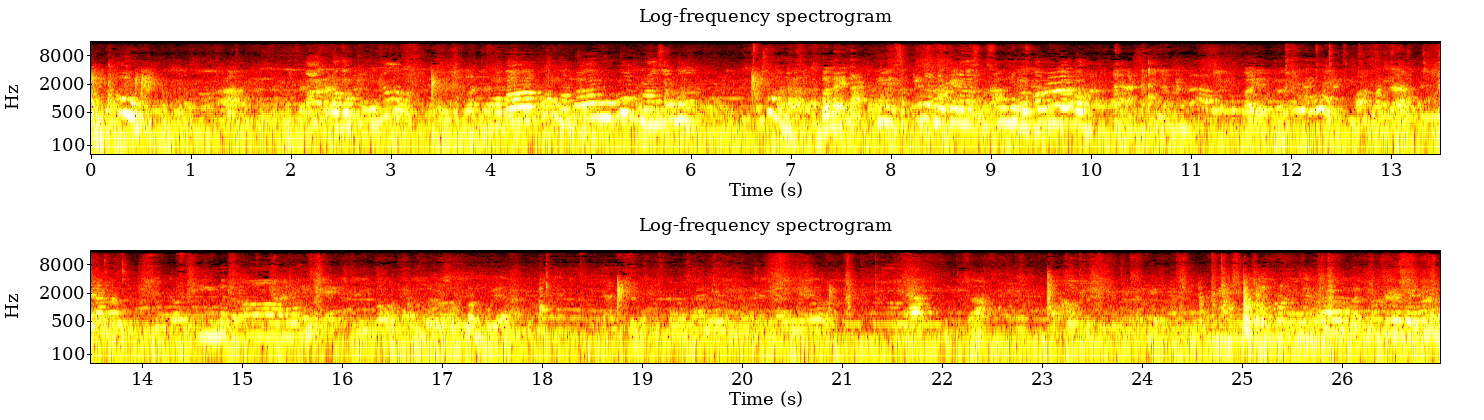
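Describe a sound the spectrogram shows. Several men talk and chat casually nearby.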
